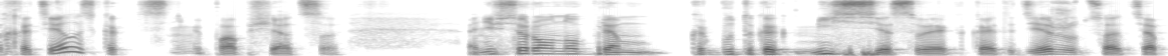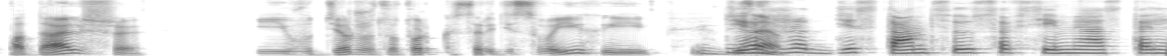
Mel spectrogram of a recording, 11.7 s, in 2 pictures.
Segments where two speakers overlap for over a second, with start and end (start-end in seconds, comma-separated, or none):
none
